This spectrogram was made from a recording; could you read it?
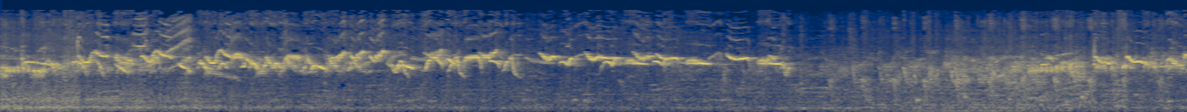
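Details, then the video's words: Chinese hwamei (Garrulax canorus) warbling rapid, jumbled whistled phrases for about eight seconds, then quieter, blurred twittering. "Birds Garrulax canorus singing: dancing, duet fin wings, wonderful warble songs"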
